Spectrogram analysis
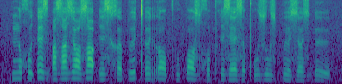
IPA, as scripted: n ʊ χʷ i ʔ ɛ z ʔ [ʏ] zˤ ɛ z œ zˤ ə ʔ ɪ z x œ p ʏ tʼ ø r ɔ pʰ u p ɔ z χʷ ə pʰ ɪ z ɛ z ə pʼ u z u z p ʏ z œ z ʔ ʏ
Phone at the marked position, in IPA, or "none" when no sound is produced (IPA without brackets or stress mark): ɪ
